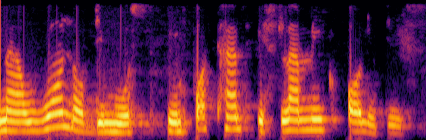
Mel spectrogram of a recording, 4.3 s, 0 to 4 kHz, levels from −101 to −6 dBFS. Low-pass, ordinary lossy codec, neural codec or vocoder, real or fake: 3.6 kHz; none; none; real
